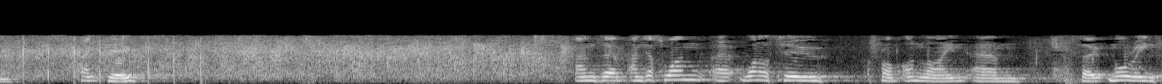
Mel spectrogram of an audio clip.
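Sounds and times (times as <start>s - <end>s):
audience applause: 0.0s - 6.0s
speech: 0.8s - 1.6s, 5.8s - 11.6s.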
